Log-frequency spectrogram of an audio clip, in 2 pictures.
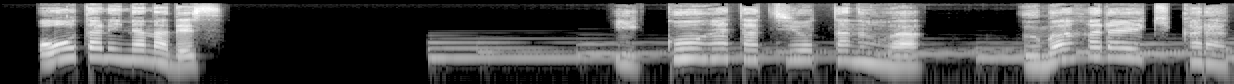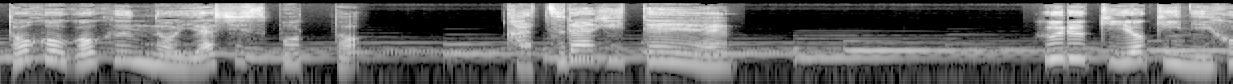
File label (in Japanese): ノーマル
